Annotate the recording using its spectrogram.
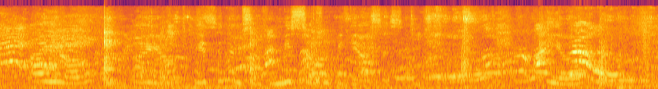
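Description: A toddler's high voice chattering, with a woman's voice answering her.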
